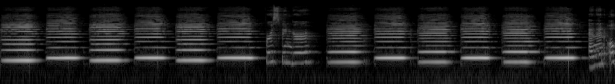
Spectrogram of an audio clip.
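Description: Violin bowed on the D string: slow, even notes of about a second each, swinging back and forth between the fourth-finger A and a lower fingered note, which steps down to a lower note about halfway through. It is a fourth-finger (pinky) strengthening exercise.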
